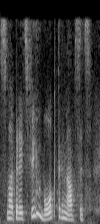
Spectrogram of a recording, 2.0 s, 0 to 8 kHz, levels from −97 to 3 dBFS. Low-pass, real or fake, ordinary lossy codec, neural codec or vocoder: none; fake; none; codec, 16 kHz, 1.1 kbps, Voila-Tokenizer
